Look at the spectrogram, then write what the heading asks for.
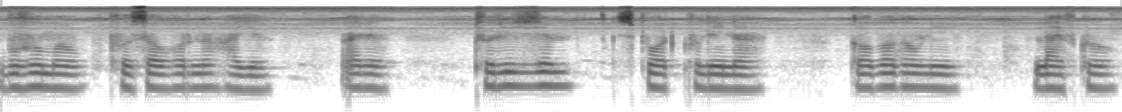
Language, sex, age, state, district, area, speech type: Bodo, male, 18-30, Assam, Chirang, rural, spontaneous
